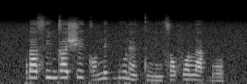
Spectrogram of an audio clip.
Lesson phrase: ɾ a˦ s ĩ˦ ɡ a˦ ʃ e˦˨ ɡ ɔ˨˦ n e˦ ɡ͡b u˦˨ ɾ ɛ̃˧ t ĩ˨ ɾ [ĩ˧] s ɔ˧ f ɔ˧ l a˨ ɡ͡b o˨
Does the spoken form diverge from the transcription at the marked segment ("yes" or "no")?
no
